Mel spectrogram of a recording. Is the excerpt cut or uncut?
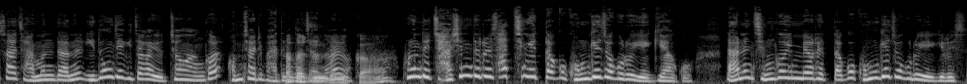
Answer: cut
